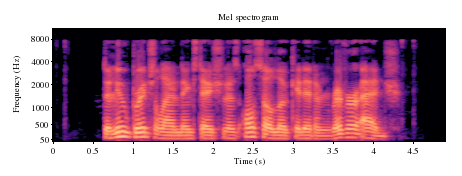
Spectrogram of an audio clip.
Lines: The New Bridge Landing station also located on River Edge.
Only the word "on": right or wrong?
wrong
